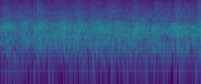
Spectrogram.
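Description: Steady, dense applause from a worship audience after the choir leads worship, many hands clapping at once with no break and no voices standing out above it.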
